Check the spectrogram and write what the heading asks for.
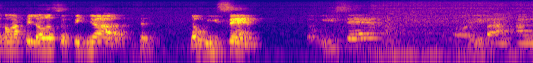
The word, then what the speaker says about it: Taoism: Taoism, di ba ang spelling nun ganito? Pero ang pagbasa niyan is, you pronounce it as da, kasi da yan sa Chinese. Taoism.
